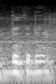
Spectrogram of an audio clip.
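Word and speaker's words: Beukeboom: Out of the oldies, the first two defensemen I see are Bruce Bell and Jeff Beckboom. I think that's how you say his name. – Bookaboom, yeah.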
